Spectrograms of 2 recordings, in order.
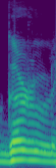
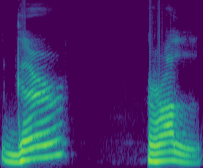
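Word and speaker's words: girl: किया था American accent तो मैं भी इसको गर्ल ही बोला था, गर्ल। लेकिन अमेरिकन इसको ऐसे नहीं बोलते। Let's see the trick now. Yes, they pronounce this like this, गर्ल।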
